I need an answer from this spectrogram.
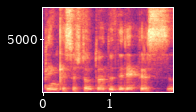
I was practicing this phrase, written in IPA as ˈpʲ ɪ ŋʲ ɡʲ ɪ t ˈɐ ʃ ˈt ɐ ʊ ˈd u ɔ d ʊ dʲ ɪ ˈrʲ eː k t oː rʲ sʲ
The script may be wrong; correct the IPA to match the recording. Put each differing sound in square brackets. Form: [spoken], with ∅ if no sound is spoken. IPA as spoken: ˈpʲ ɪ ŋʲ [kʲ] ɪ [s] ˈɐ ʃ ˈt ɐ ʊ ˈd u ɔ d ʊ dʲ ɪ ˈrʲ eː k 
